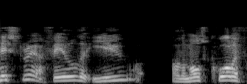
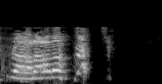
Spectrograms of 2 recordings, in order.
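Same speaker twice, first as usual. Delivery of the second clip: punchline shout; 9 semitones higher, 9 dB louder, slower than usual. Acted. Punchline delivered loudly.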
